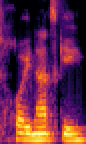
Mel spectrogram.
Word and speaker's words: Chojnacki: so so I'm my last name is hoi natsuki might be hard to pronounce but maybe you were wondering um the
